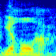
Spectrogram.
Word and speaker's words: Jehovah: call me by name, which Jehovah is a very bad pronunciation. I cannot even begin to pronounce it in Hebrew. The J would come off very similar to a Y sound or a heavy H sound. The V sound would not be a V, so it would be pronounced very different, almost like Yehovah. It's very similar to that, very different than how we pronounce it.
